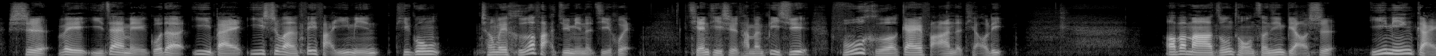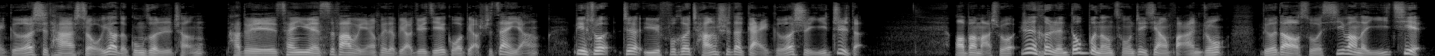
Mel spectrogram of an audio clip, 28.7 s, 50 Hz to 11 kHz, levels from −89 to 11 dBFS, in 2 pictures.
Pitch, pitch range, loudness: 140 Hz, 120-180 Hz, -25 LUFS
